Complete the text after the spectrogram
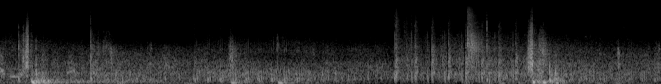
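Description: Heavy explosions boom and rumble.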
